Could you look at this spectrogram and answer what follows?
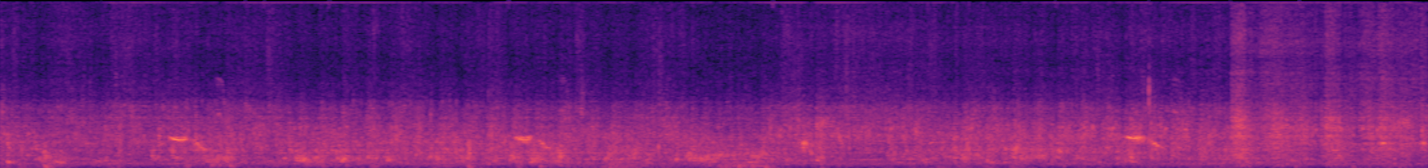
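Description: Steady outdoor hiss with a few short, high chirps several seconds apart.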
